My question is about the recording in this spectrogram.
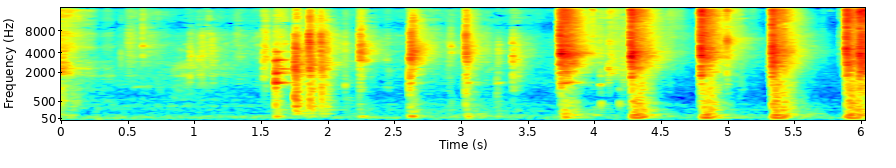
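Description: Hatchet striking a microwave's small fan motor as it is knocked apart for scrap. The blows are sharp, a few scattered ones about a second and a half in, then a steady run of about two a second.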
